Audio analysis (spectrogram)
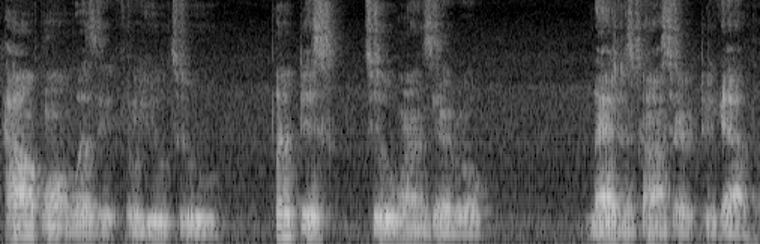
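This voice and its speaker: A man hosting a casual podcast interview, building long questions in halting, repeated phrases. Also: deep voice, a little mellow. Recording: very echoey room, faint background noise.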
